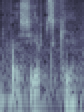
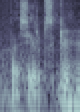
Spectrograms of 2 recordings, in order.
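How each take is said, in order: No difference in how they are said.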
